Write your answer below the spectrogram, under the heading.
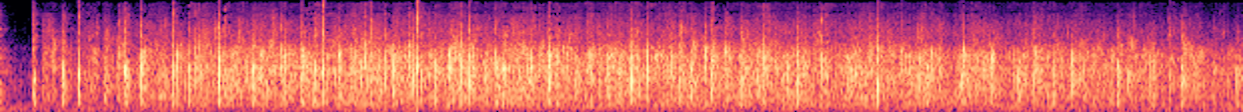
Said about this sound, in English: we as members applaud you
